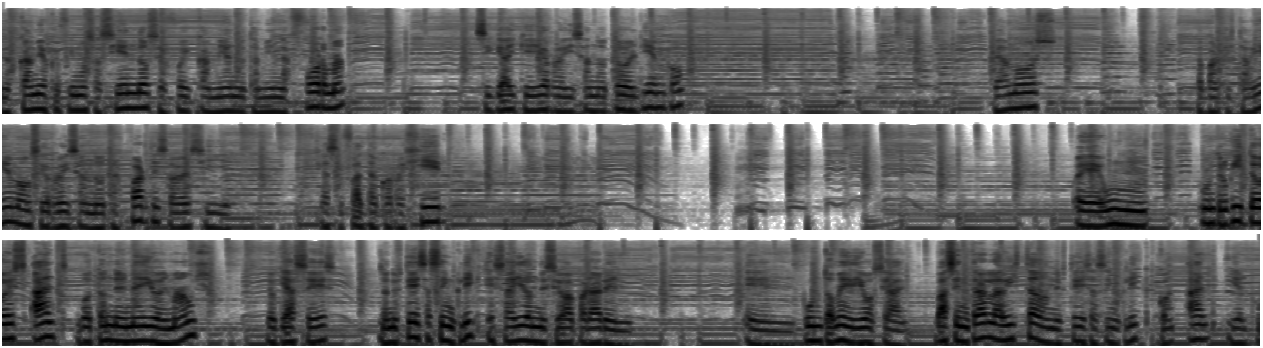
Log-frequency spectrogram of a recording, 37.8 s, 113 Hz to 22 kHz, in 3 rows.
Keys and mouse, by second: 0.1 click, 1.2 shift+middle click, 2.0 shift+middle click, 2.7 shift+middle click, 3.8 shift+middle click, 4.8 shift+middle click, 6.4 shift+middle click, 7.5 shift+middle click, 8.4 middle click, 9.2 alt+z, 9.5-11.6 middle drag, 12.0 middle click, 12.7 alt+z, 13.3 middle click, 13.9 shift+middle click, 15.2 shift+middle click, 16.9 shift+middle click, 17.6 shift+middle click, 18.3 shift+middle click, 19.4 shift+middle click, 20.3 ctrl+middle click, 21.3 shift+middle click, 23.5 shift+middle click, 24.4 shift+middle click, 27.1 alt+middle click, 37.3 alt+middle click.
